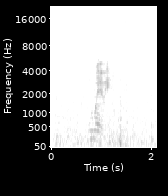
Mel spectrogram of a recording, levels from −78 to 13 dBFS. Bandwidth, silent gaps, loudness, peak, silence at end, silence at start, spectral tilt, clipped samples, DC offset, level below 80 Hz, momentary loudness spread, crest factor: 16.5 kHz; none; -56 LUFS; -36 dBFS; 0 s; 0.05 s; -2.5 dB/octave; under 0.1%; under 0.1%; -78 dBFS; 16 LU; 24 dB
